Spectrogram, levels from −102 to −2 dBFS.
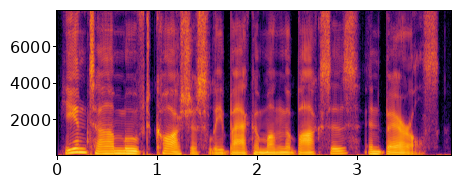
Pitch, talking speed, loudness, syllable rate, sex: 110 Hz, 165 wpm, -19 LUFS, 4.6 syllables/s, male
